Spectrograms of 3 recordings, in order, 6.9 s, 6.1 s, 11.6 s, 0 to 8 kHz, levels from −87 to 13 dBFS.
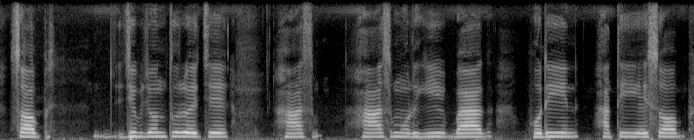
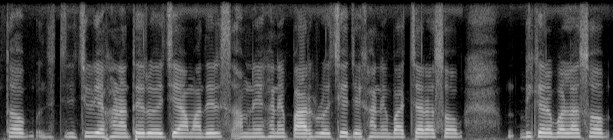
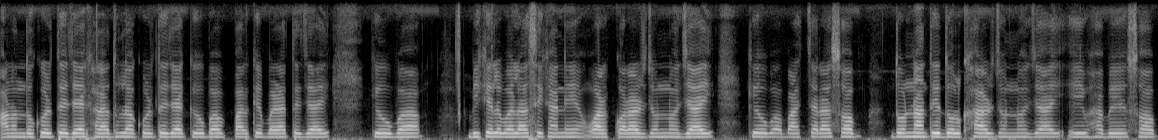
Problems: constant background noise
